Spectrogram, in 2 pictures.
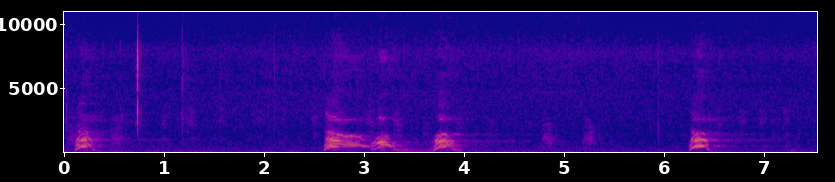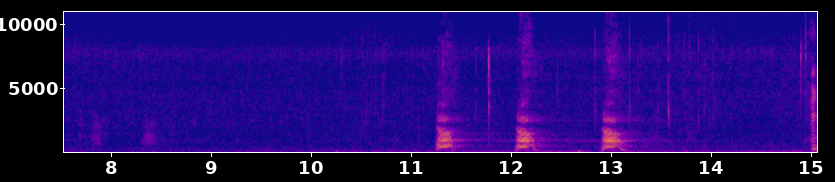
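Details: Hugo, a dog, barking at a tractor: sharp harmonic barks in a quick burst of three, a lone bark, then another run of three, over a steady low engine hum, with a person scolding in Filipino nearby.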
